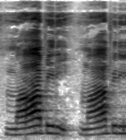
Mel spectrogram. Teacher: ਮਾਂ ਨਹੀਂ ਕਹਿਣਾ ਨਾਸਕੀ ਨਹੀਂ ਬੋਲਣਾ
